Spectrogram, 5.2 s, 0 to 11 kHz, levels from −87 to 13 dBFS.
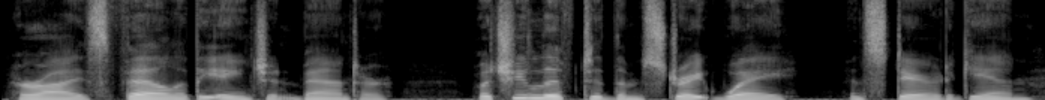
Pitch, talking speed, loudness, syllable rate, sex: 195 Hz, 170 wpm, -18 LUFS, 4.8 syllables/s, female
